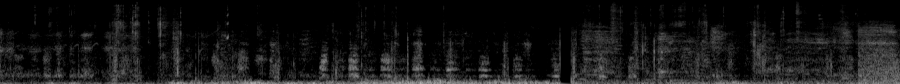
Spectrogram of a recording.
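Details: A German Shepherd barks in short, harsh bursts, non-stop, in stormy evening weather with strong wind and light rain. Heavy wind rumble and a person talking are heard.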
